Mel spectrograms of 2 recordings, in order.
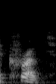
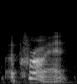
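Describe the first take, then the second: First: The word rhymes with 'groat'. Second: The word does not rhyme with 'groat'. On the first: The speaker calls it wrong. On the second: The speaker calls it right.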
